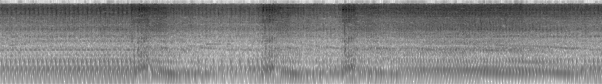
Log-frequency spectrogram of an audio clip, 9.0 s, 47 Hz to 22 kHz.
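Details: Yamaha Jupiter MX 135 carburetor setting: single-cylinder engine blipped three times, revs falling slowly and hanging before idle; air screw adjusted further.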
